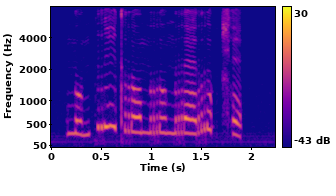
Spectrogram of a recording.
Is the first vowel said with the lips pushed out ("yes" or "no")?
yes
